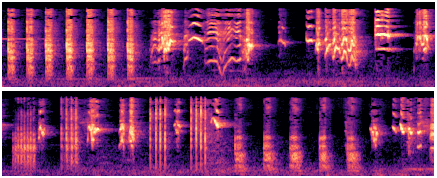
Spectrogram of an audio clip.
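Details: Actively singing Javan myna, played to trigger response from stressed mynas: a steady, rapid series of harsh clicks and squawks broken by twisting whistled phrases and buzzy bursts.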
